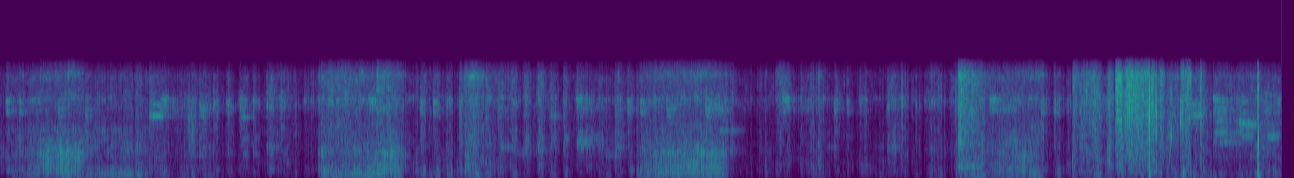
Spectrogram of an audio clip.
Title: Old man snoring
